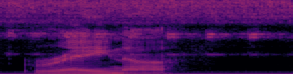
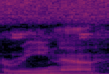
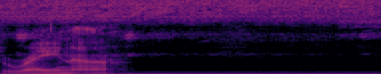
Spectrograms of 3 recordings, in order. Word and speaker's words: Rena: the pronunciations Rena's name her real name is like Raina not Reena it's Raina you know because that's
